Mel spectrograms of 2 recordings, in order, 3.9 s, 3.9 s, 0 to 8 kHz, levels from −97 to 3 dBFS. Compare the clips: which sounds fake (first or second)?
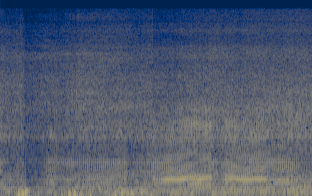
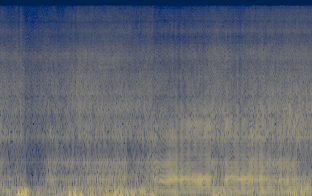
second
